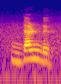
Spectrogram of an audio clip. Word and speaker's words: दंड: इन 5 रूपों में इसका अनुस्वार का उच्चारण होता है। जैसे आप एग्जाम्पल देख सकते हैं, दंड।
